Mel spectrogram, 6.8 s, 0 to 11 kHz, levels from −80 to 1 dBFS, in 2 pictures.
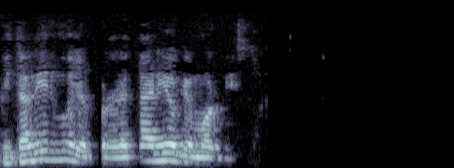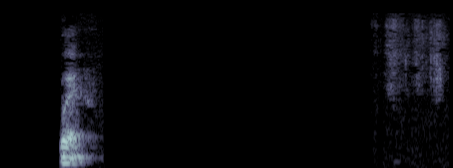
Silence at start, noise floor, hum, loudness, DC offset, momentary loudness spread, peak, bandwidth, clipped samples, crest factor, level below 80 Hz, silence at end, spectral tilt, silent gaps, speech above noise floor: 0 s; -47 dBFS; none; -21 LUFS; under 0.1%; 23 LU; -4 dBFS; 8.2 kHz; under 0.1%; 22 dB; -66 dBFS; 0.1 s; -7 dB/octave; 2.02-3.85 s, 4.22-6.18 s; 27 dB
